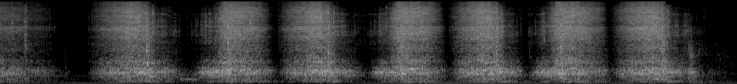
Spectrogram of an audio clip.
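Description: Knitting machine carriage drawn back and forth across the bed, knitting straight rows for a single neckband: seven steady, evenly spaced rattling, ratcheting sweeps, each swelling and fading, close and loud with no talk.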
